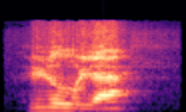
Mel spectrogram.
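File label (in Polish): "lola", Kurpie dialect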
